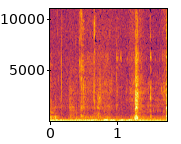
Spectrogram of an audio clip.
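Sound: chewing food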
